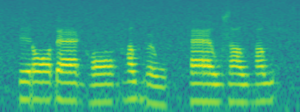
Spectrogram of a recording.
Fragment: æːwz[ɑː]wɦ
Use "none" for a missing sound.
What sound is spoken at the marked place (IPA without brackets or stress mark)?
ɑː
